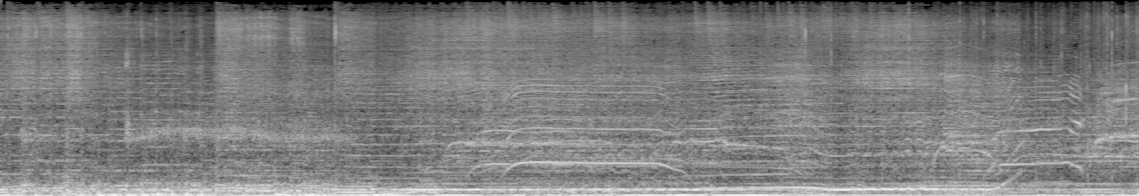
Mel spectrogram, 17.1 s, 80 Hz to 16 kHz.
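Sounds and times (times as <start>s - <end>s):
metal band playing live: 0.0s - 17.0s.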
